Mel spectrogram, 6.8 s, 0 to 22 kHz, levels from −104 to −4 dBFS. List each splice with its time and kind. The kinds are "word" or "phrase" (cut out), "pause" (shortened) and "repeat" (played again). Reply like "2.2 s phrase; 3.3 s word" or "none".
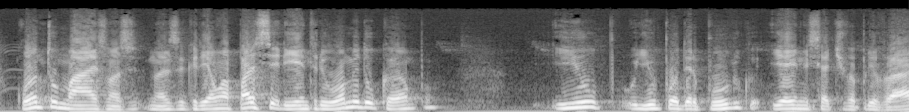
none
